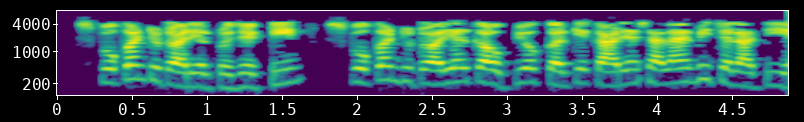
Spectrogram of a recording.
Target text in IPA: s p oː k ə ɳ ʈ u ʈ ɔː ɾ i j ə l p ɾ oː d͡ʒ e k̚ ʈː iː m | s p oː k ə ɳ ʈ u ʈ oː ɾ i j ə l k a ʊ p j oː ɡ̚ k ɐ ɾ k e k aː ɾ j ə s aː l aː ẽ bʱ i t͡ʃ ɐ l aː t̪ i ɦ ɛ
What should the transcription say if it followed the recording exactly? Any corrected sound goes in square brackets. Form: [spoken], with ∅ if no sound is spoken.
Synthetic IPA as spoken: s p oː k ə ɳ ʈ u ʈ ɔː ɾ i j ə l p ɾ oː d͡ʒ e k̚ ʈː iː m | s p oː k ə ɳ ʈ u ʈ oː ɾ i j ə l k a ʊ p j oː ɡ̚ k ɐ ɾ k e k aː ɾ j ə [ʃ] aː l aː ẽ bʱ i t͡ʃ ɐ l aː t̪ i ɦ ɛ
